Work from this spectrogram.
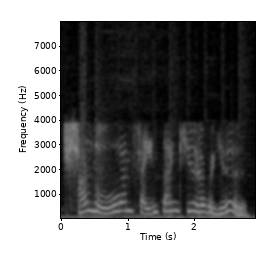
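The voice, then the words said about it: Posh telephone voice. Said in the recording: “you suddenly changed your voice there to your proper telephone voice there ... I'm so posh”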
